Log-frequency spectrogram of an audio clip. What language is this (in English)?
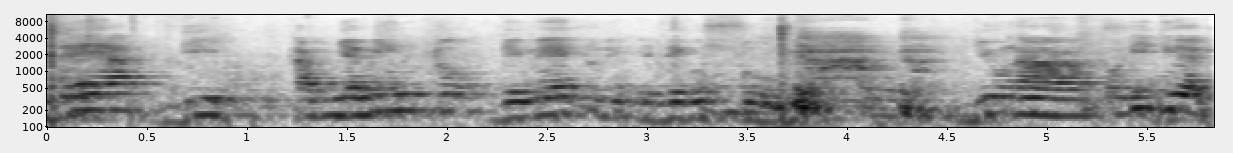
Italian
